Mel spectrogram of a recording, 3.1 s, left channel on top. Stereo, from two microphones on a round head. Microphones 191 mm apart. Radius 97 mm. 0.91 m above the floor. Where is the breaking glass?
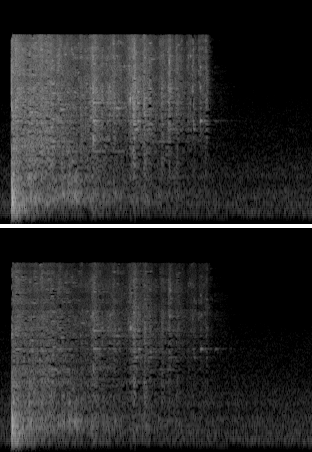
65° left (ahead or behind), 0.8 m.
